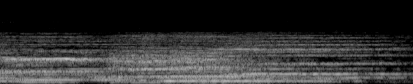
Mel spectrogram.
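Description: A church choir singing a hymn in long held notes, tapering off near the end.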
